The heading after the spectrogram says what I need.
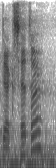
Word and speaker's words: Decksetter: Do I have your last name wrong? I thought it was No, Pleck that's Decksetter?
